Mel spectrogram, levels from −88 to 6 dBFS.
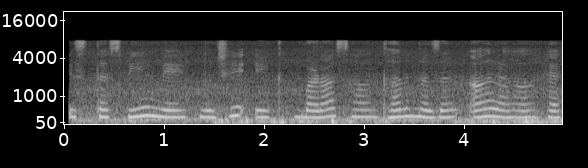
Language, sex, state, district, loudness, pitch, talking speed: Hindi, female, Madhya Pradesh, Dhar, -17 LUFS, 245 Hz, 145 wpm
